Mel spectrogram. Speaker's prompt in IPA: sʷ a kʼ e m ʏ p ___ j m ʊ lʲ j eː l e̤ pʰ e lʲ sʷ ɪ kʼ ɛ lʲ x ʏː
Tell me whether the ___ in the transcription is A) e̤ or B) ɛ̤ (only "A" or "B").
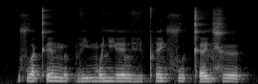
B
